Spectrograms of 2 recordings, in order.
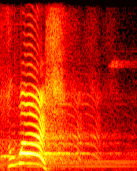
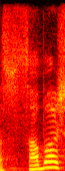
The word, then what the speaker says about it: Sabash: (performs a vocal percussion sequence for 10 beats) SUBASHHH! Mahadevan uncle will go, SUBASH! I'm like, what ...? Uncle pronouncing Sabash as Subash is a bit too much!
